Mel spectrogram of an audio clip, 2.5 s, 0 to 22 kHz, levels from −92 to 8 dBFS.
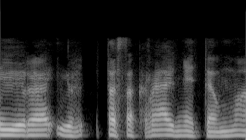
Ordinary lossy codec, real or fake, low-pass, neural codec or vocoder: MP3, 64 kbps; fake; 7.2 kHz; codec, 16 kHz, 1 kbps, FreqCodec, larger model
